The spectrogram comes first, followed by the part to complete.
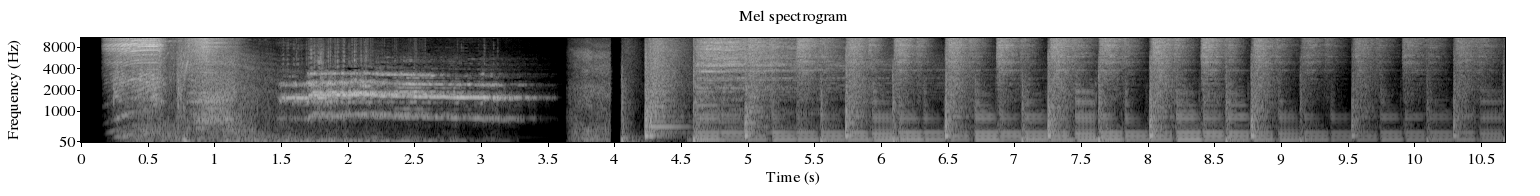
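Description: A recorded rooster crowing once, after a short whoosh. About four seconds in, a swoosh and a hit lead into rock music with a steady beat and repeating bass notes.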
